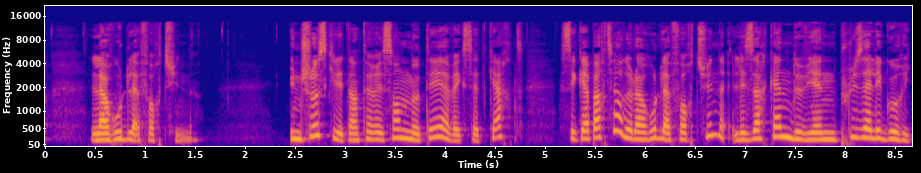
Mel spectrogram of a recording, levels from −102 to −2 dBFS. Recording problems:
none

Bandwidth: 13.5 kHz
